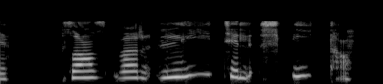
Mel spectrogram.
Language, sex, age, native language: Icelandic, female, 6, English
